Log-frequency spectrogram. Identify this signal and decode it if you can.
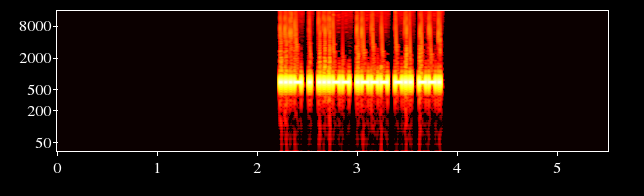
Morse code, heard as a keyed tone, about 49 wpm, 700 Hz. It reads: VE3JDG
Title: DXCC-100 Call Signs - 6 Characters - Repeated 3x - 50wpm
